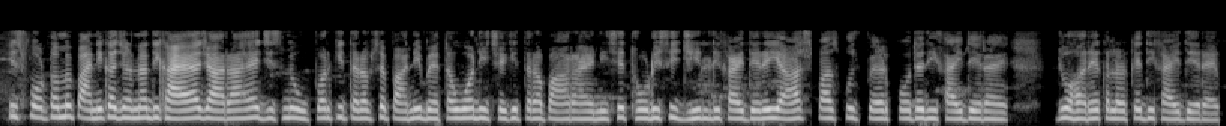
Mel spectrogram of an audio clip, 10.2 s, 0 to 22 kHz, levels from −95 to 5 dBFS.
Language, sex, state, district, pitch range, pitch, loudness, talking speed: Hindi, female, Rajasthan, Churu, 255-280 Hz, 265 Hz, -23 LUFS, 295 wpm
